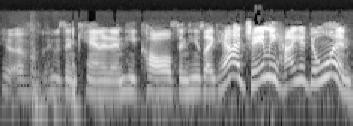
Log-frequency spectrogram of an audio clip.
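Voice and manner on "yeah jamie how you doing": put-on Minnesotan accent. Imitating a Canadian client greeting Jamie on the phone, Minnesotan accent. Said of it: "he actually sounds like he's very Minnesotan".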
